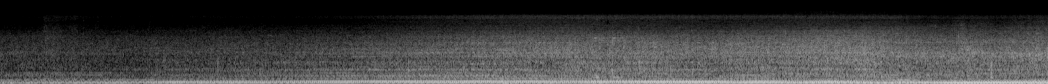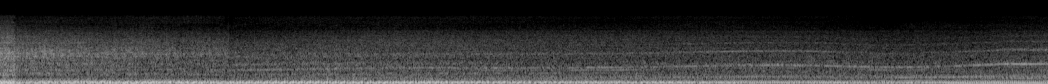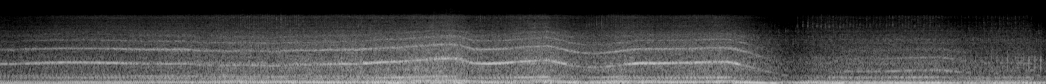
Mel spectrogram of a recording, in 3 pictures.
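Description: Steyr-Puch Pinzgauer off-road truck grinding slowly uphill on a dirt track, its engine working at low revs. In the second half a high whine comes in over the engine, rising and dipping a few times with the throttle as the truck draws near.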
